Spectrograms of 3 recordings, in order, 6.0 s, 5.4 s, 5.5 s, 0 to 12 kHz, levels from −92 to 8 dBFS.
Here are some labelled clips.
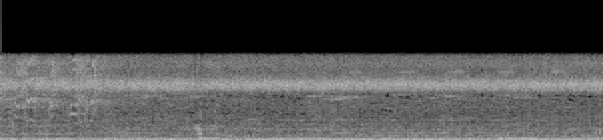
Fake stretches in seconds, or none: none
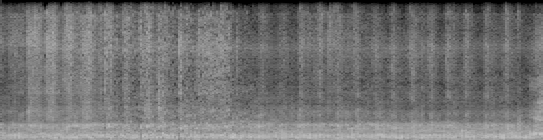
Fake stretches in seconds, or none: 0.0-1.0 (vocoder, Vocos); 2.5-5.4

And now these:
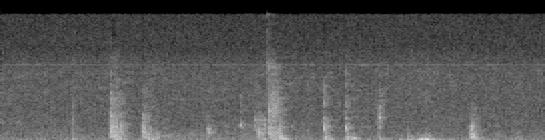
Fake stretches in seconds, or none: none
